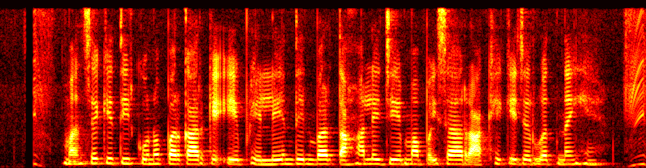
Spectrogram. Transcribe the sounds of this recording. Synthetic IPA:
mɐ̃nseket̪iːɾkoːnopɾəkaːɾkeʔeːpʰeːleːnd̪ɪnbɐɾt̪ɐɦãled͡ʒeːbmãpɐɪsaɾa̰ːkʰeked͡ʒɐɾuːɾət̪nɐɦĩɦɛ̃ː

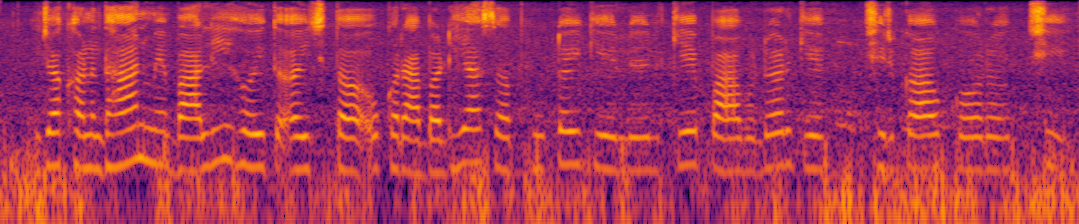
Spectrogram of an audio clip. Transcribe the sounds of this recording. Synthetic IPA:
d͡ʒəkʰənd̪ʱanmebaliɦojt̪əjt͡ʃʰt̪ɔʔokɾabəɖʱijasə̃pʰuʈəjkelelkepawəɾɖəɾket͡ʃʰiɾkawkəɾəkt͡ʃʰi

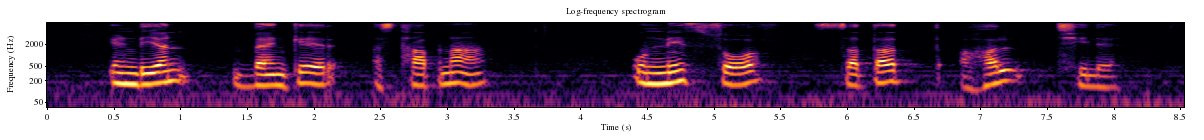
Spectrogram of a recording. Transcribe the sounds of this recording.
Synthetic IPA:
ɪɳɖijən | bɛ̃ːŋkeɾ | əst̪ʰaːpna | ʊnːiːsːɔ | sət̪ət̪ɦəl | t͡ʃʰɪle

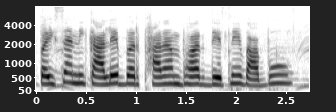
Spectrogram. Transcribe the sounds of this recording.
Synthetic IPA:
pʌjsanikalebʌɾpʰaɾʌmbʱʌɾd̪et̪nebabu

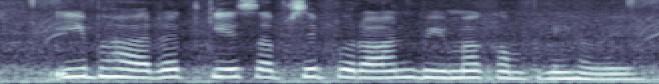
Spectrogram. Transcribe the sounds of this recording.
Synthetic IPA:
iːbʱaːɾət̪kesɐbsepʊɾaːnbiːmakɐ̃mpəniɦoʋeː

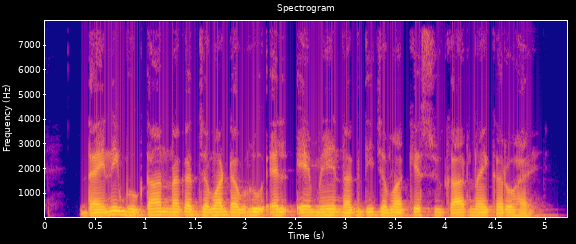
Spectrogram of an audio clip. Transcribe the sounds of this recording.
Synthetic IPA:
ɖaːɪnɪk̚bʱʊɡt̪aːnːəɡəd̪̚d͡ʒəmaɖəbljuʔelemẽnɐɡd̪id͡ʒəmakeswiːkaːɾnəĩkəɾoɦɛe

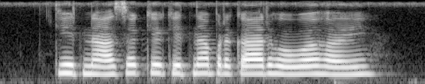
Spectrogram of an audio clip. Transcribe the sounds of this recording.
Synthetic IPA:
kiʈ̪naːsəkːekɪt̪napɾəkaːɾɦoːʋaɦɔe

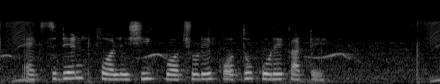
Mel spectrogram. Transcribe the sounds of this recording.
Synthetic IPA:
ɛ̰ksiɖeɳʈpɔliʃik̚bɔt͡ɕʰoɾekɔt̪okoɾekaʈe

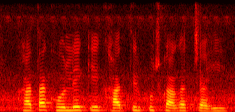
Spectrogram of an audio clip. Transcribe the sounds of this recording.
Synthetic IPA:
kʰaːt̪akʰoːlekekʰaːt̪ɪɾkʊt͡ʃʰkaːɡəd̪̚t͡ʃaːɦie

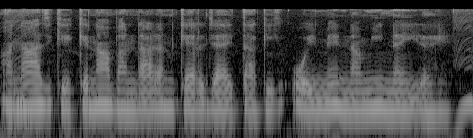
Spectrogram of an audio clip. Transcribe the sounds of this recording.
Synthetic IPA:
ə̰nad͡ʒkekɪnabʱə̃nd̪aːɾənkɛːld͡ʒaet̪akioimẽnəminəĩɾəɦe

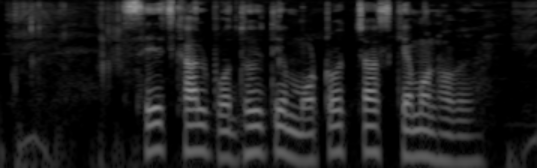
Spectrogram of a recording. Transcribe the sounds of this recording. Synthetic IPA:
sed͡ʑkʰalpɔd̪ʱːot̪it̪imɔʈoɾt͡ɕaskɛmonɦɔbe

